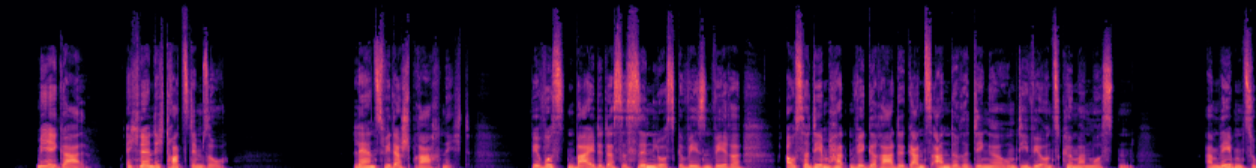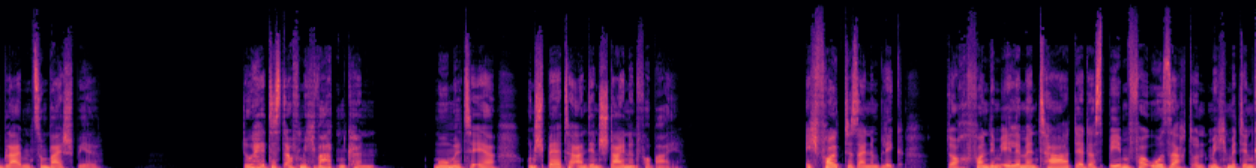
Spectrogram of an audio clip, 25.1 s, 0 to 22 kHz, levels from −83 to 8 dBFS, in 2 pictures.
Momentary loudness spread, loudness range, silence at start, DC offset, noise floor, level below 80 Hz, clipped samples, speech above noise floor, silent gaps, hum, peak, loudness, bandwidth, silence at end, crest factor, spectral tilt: 11 LU; 5 LU; 0.35 s; under 0.1%; -87 dBFS; -62 dBFS; under 0.1%; 69 dB; 19.63-20.29 s; none; 0 dBFS; -19 LUFS; over 20 kHz; 0 s; 20 dB; -4 dB/octave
